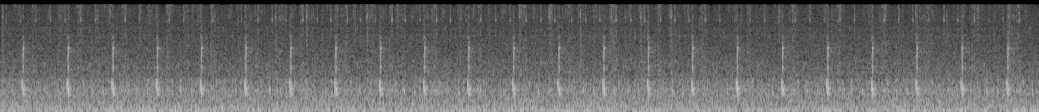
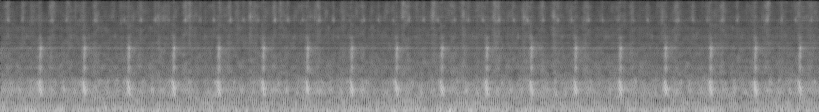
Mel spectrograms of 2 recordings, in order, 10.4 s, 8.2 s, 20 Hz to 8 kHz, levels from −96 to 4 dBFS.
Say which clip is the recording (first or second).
first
